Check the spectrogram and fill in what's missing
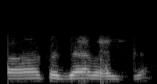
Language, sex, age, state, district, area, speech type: Maithili, male, 45-60, Bihar, Araria, rural, conversation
